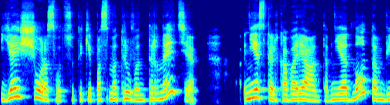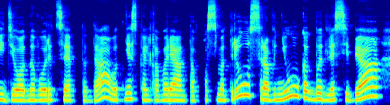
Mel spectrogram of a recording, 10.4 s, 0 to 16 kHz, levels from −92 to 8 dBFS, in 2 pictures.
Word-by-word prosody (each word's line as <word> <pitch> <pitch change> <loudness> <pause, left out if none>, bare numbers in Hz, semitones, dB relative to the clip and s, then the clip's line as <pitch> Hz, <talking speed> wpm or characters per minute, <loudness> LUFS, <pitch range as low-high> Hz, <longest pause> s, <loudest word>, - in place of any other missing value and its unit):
я 225 +8 +5
еще 295 -4 +6
раз 190 -2 -1
вот 165 - -10
все-таки 190 +3 -8
посмотрю 205 +4 -1
в 190 - -3
интернете 220 - -1 0.6
несколько 220 -7 +4
вариантов, 185 -4 +1
не 200 +1 +1
одно 205 +2 +3
там 210 -4 -1
видео 185 -2 0
одного 185 +1 -1
рецепта, 175 -2 -5
да, 255 +12 -1
а - - -2
вот 190 +1 -4
несколько 190 -5 -5
вариантов 175 -2 -2
посмотрю, 190 - -2
сравню 210 - 0
как 250 -6 0
бы 210 +1 +1
для 190 0 -1
себя", 210 - +1
195 Hz, 155 wpm, -23 LUFS, 185-225 Hz, 0.6 s, еще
